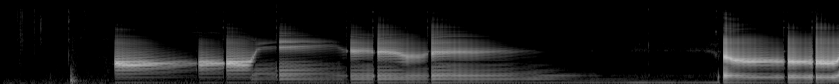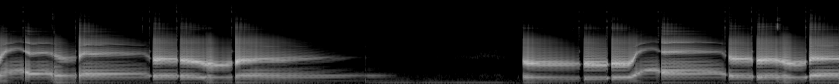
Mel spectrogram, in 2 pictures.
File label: DRYMBA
